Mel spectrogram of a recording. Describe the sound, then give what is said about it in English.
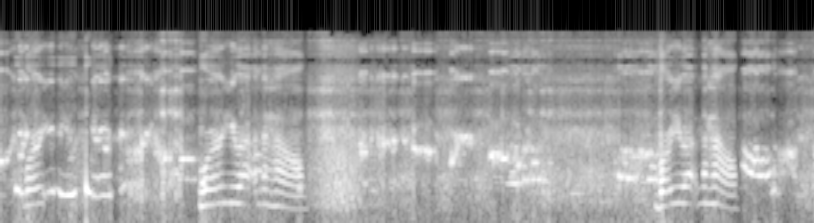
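A steady, shrill house alarm tone keeps sounding in the background for the whole stretch while a man knocks or pounds on the door yelling to turn it off, partly buried under agitated voices talking and shouting over what sounds like a phone line. “He's yelling to turn off the alarm.”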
